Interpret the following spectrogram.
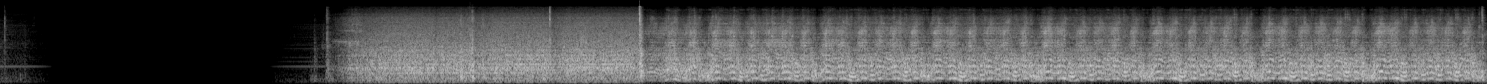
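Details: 1970 Jaguar E-type coupe after sitting about 4.5 years: a steady crank of about three turns per second for over ten seconds with no firing. Fuel has just reached the float bowls and the ignition coil was reconnected. It cranks but won't start, so spark is to be checked next.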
